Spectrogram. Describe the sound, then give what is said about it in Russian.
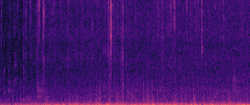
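A fire crackles steadily in a home fireplace, recorded with the recorder moved close to the flames, with scattered sharp pops and snaps over a continuous low roar. No one speaks. “На самом деле это пламя моего камина.”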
